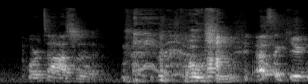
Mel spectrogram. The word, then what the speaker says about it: Porsha: together one two three poor portia phonetically yeah it's not portion portasha ocean that's a cute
